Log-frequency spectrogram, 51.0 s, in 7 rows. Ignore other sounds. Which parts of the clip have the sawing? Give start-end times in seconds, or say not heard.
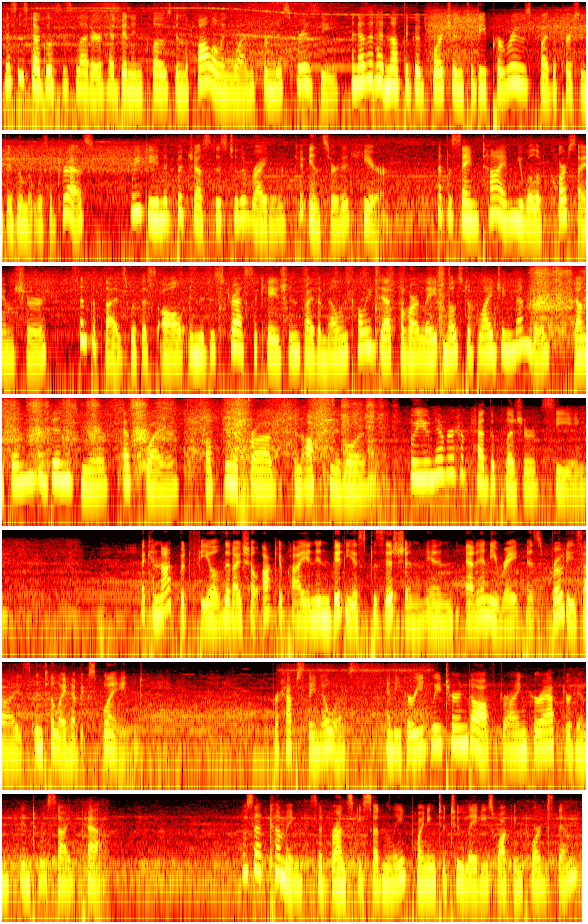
15.9-26.9.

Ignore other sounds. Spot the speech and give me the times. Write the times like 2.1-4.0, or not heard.
0.0-12.2, 12.8-29.3, 30.9-38.2, 39.9-45.1, 46.8-51.0.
